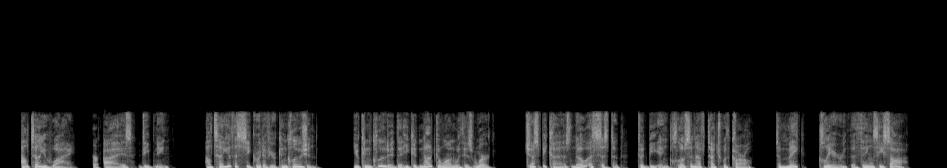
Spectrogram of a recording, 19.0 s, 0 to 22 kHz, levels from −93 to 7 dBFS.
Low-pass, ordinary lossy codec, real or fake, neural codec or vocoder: 7.2 kHz; AAC, 48 kbps; fake; vocoder, 44.1 kHz, 80 mel bands, Vocos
